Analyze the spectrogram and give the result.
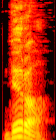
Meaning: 1. office, bureau, agency 2. bureau, writing desk, secretary
- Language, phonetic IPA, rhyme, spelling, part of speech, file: Russian, [bʲʊˈro], -o, бюро, noun, Ru-бюро.ogg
